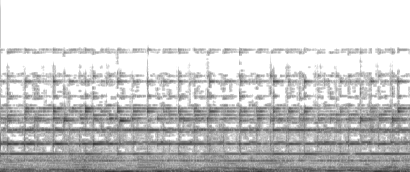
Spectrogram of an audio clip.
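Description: Small brass hand bells ringing without a break over devotional aarti music, with a low melody wavering underneath.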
